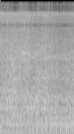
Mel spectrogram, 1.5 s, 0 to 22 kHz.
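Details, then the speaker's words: 1997 John Deere 325 plowing snow: engine pulses unevenly and labours under load, sagging toward a stall though fuel isn't frozen; owner blames a fuel filter needing replacement. "This is why I gotta get that fuel filter replaced. You can hear that this tractor's kind of stalling out."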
